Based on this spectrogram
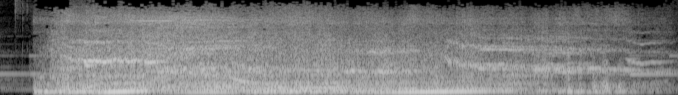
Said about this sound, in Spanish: Al llegar al bar, que seguía cerrado, pensó en subir con el coche hasta la casa, pero en ese momento vio un coche que bajaba a toda velocidad por la cuesta.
